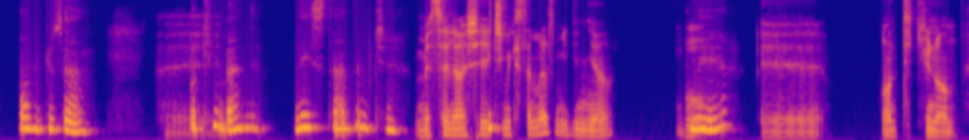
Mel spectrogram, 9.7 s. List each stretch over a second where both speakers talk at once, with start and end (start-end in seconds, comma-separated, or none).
none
